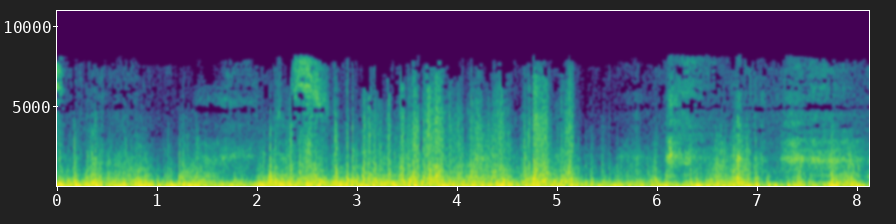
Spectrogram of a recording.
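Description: Strong gusts of wind buffet the microphone outdoors with a loud, continuous low roar, rising and falling for the whole stretch, rumbling with a hissy top.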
